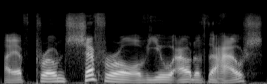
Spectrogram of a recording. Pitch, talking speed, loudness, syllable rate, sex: 115 Hz, 225 wpm, -19 LUFS, 5.1 syllables/s, male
